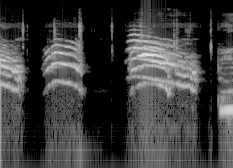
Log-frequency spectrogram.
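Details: Abandoned village kitten being bottle-fed milk on the sixth day of care, meowing three times in quick succession, short arched cries with a faint voice nearby.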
